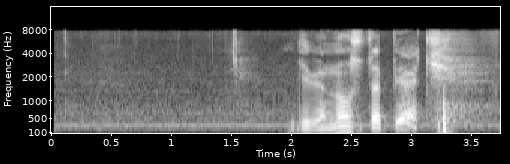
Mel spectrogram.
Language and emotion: Russian, sad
